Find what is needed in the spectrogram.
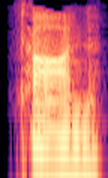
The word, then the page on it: tarn: tɑ:rn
